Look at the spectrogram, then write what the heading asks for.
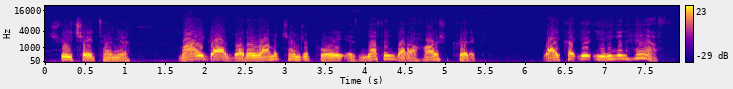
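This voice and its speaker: A man's voice: mid-range voice, measured pace, mellow, no room sound, soft background music, natural voice, low-quality recording. A man playing an earnest, indignant monk in a puppet show, pleading persuasively.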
